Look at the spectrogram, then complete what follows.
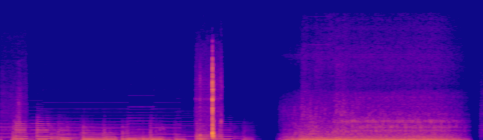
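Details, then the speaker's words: Used Mercedes, radio off, listening to the starter: after a short crank the engine catches at once and settles into an even, steady run with no stumble; normal effortless start, whereas hesitation would point to battery or starter. "So when you start your car, it has to start like this. No effort, easy."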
